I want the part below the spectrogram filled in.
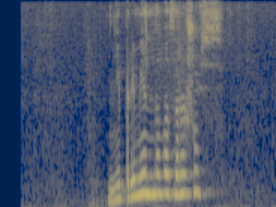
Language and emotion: Russian, neutral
